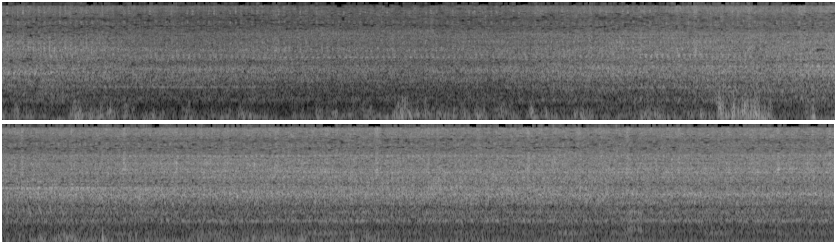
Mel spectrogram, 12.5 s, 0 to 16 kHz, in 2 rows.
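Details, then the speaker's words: Mercedes-Benz C250 W204 after timing chain replacement, restarted after topping up empty power steering fluid; steady even idle, smooth low hum with no rattle or ticking, running normally and much better. "Now we're gonna start up again. Okay, start up again. That's much better."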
